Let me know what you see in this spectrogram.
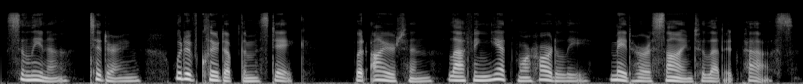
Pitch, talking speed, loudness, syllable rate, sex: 175 Hz, 165 wpm, -19 LUFS, 5.0 syllables/s, female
